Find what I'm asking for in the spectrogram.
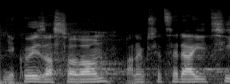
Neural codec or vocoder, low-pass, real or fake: none; 14.4 kHz; real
